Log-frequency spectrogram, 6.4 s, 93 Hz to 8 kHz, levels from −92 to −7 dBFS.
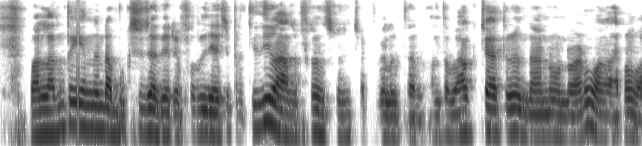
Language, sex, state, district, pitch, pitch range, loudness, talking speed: Telugu, male, Andhra Pradesh, Guntur, 135 Hz, 120-145 Hz, -27 LUFS, 175 wpm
